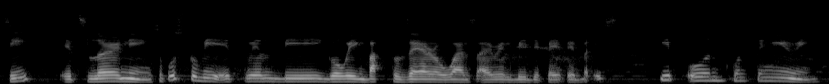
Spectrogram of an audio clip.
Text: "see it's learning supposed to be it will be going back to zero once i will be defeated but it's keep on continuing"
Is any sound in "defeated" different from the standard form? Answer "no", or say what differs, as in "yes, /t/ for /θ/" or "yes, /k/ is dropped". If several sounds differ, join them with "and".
yes, /p/ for /f/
